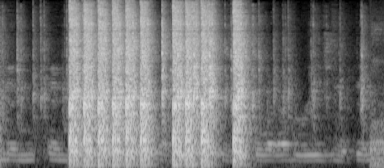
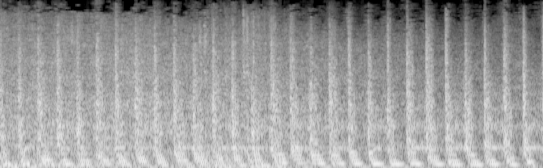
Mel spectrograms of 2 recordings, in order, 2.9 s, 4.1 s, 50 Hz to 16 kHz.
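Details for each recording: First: when you hear a bit of like a raspberry farting sound coming out of your engine that's going to be your disconnector it is not engaging enough the worst case of this is your gun or kythera just shooting basically full auto with air Second: Polarstar Kythera airsoft gun at 130 PSI, after fixes to the sear, disconnector, loose engine fitment, airline and trigger alignment. Crisp evenly spaced shots in a fast continuous string with no stalls while dumping mags. Normal full-auto firing.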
